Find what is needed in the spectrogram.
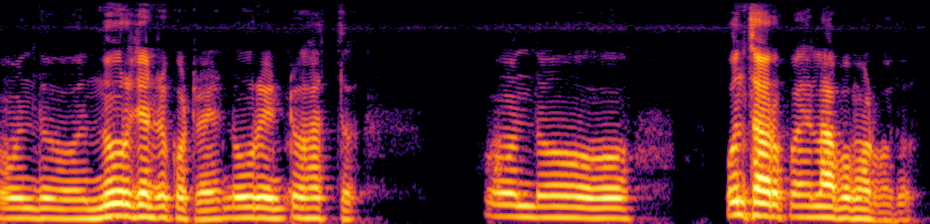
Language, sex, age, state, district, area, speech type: Kannada, male, 60+, Karnataka, Shimoga, rural, spontaneous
